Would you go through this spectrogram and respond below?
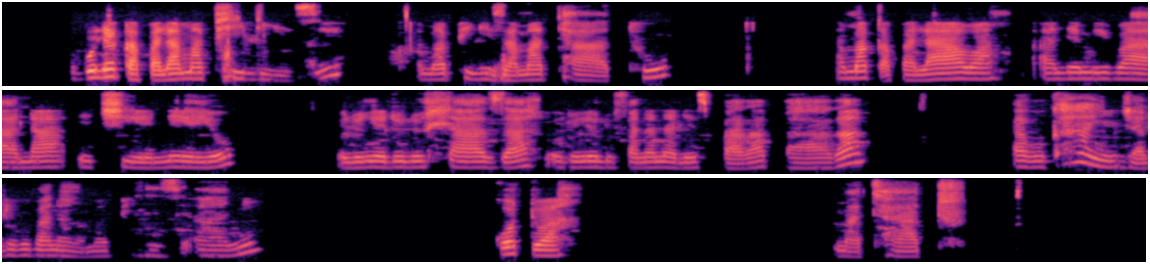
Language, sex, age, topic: North Ndebele, female, 25-35, health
